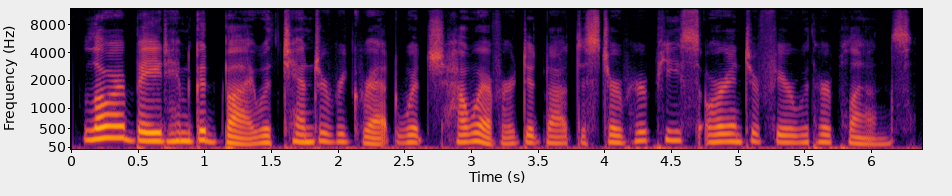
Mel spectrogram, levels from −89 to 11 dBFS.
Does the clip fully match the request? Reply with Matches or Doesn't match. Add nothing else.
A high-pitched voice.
Doesn't match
